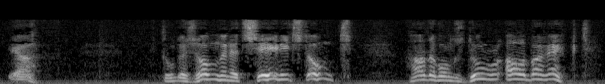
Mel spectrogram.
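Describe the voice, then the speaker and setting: Very raspy, high-voiced old jungle villager. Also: male voice, animated, heavily acted. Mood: halting, remembering. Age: older. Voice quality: raspy, husky. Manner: halting, hesitant, chuckling. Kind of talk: radio play acting.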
